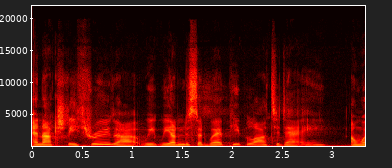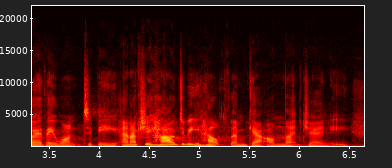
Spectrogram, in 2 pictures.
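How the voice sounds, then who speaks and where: A woman with an English accent speaks at a medium pitch. Her tone is bright and sharp, and her pace is very fast. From England. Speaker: workplace technology executive. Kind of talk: conference panel talk. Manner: animated.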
